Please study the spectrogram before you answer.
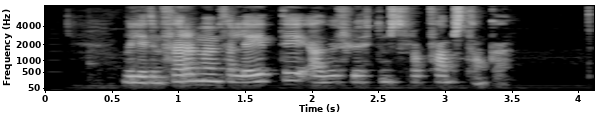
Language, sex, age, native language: Icelandic, female, 40-49, Icelandic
